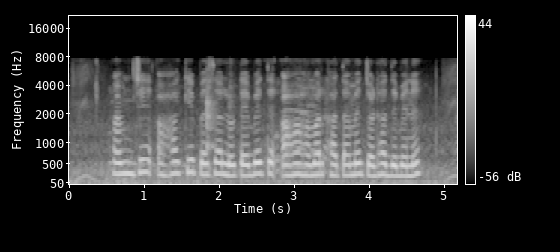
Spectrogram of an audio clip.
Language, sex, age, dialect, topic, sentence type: Magahi, female, 18-24, Northeastern/Surjapuri, banking, question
